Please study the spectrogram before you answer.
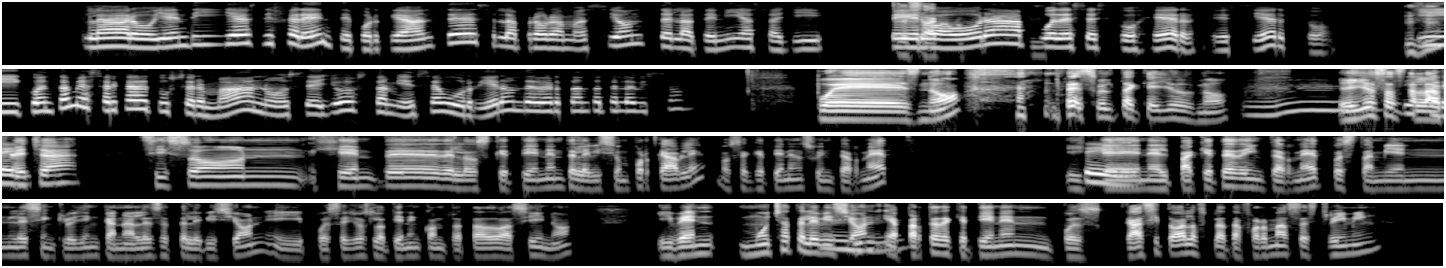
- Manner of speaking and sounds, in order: other noise; laughing while speaking: "resulta"
- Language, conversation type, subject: Spanish, podcast, ¿Cómo ha cambiado la forma de ver televisión en familia?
